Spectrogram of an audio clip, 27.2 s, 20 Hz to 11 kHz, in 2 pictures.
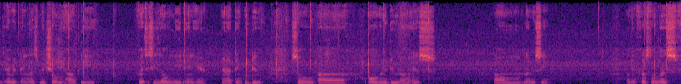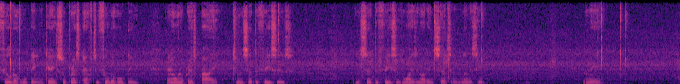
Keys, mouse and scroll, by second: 0.7 scroll down 2, 1.9-2.2 scroll up 2, 3.6-4.7 scroll up 2, 4.7 scroll down 2, 5.2 scroll up 2, 5.4 scroll down 2, 5.5-6.6 shift+middle drag, 6.7-18.0 middle drag, 7.1 scroll down 2, 9.3-11.3 scroll up 2, 11.3-12.3 scroll up 1, 12.3 scroll down 2, 13.4-15.3 scroll up 4, 15.3 f, 16.1-18.0 scroll up 2, 22.4 click, 23.1-24.6 drag, 25.6-27.2 drag.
